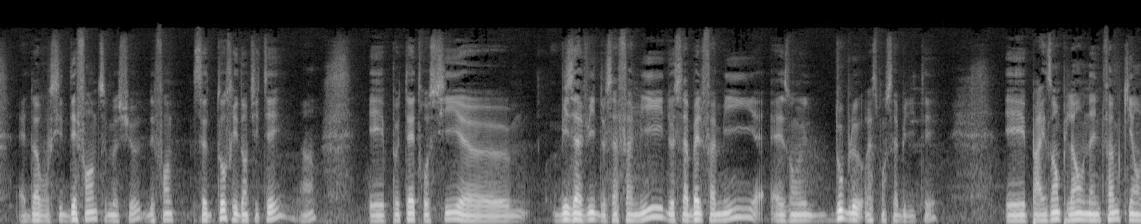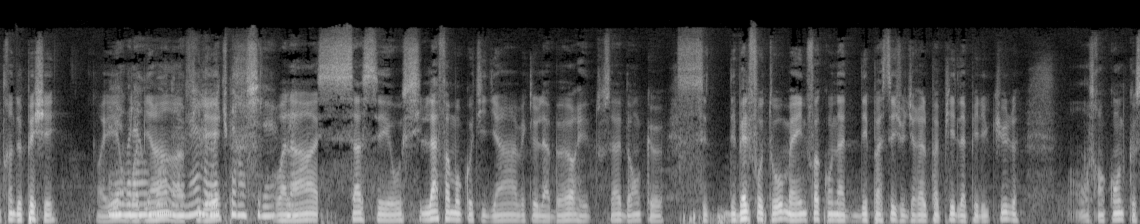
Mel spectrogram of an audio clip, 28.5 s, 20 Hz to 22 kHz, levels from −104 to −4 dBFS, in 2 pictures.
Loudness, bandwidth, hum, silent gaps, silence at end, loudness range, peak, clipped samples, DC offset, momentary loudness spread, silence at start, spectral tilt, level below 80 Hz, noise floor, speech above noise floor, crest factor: -28 LUFS; 13.5 kHz; none; none; 0 s; 6 LU; -6 dBFS; under 0.1%; under 0.1%; 13 LU; 0 s; -6 dB/octave; -50 dBFS; -50 dBFS; 23 dB; 22 dB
